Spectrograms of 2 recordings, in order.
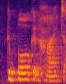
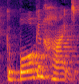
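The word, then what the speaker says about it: Geborgenheit: word is gerborgen height so my pronunciation goodbyes google pronunciation gaborgen height i love how it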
